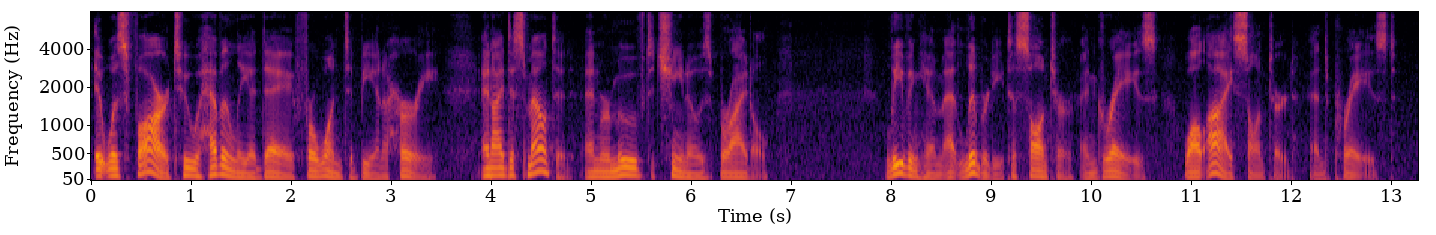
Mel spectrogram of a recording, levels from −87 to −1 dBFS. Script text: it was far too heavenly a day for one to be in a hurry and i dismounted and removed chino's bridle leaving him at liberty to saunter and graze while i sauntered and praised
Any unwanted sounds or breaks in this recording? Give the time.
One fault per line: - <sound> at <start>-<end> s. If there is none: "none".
none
